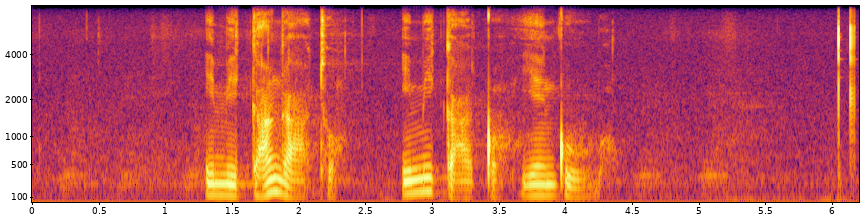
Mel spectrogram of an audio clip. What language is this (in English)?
Xhosa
